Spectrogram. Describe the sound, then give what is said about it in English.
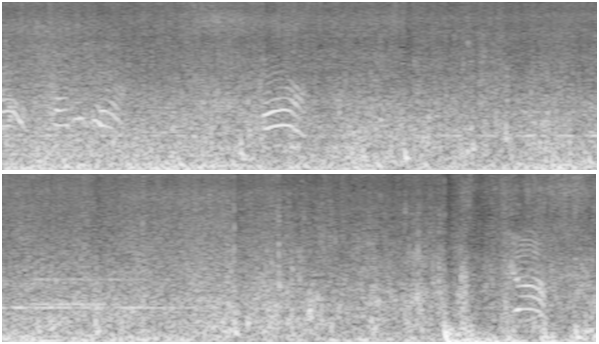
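A small boat being paddled surges through a breaking ocean swell toward a beach, with a loud, continuous roar of rushing surf and wind buffeting the microphone. Faint, indistinct voices cut in briefly over the churning water. “Once the next swell comes in, we're gonna paddle like hell and ride it in.”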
